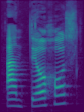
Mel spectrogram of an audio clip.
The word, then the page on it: anteojos: spanish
